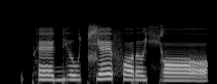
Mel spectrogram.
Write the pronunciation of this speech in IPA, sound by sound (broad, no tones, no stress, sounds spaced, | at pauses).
pʰ ɛ bʲ ɤ w t͡ɕ ɛ f ɔ ɾ ɤ ç ɔː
